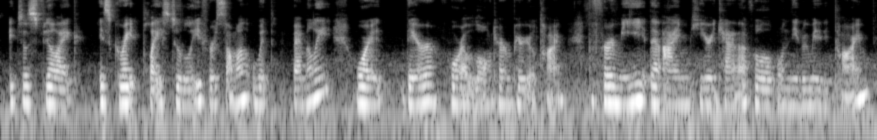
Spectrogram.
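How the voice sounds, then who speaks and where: Speaking English with a Korean accent, a young woman from South Korea talks to camera in a chatty, sincere vlog, laughing between ideas. She has a fairly low pitch with vocal fry, and the background is noisy.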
